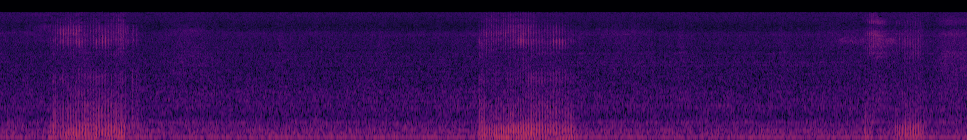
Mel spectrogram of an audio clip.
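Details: Three-year-old white male Pekingese snoring loudly while asleep indoors: three broad, rough, low breaths roughly every four seconds, each lasting under a second, with quiet steady hum between them.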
